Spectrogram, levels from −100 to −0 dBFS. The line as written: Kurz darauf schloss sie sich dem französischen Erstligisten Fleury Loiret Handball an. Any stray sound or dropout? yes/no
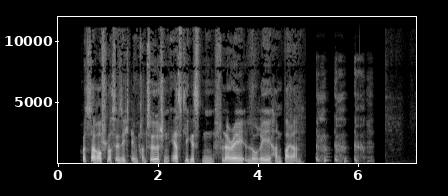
yes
